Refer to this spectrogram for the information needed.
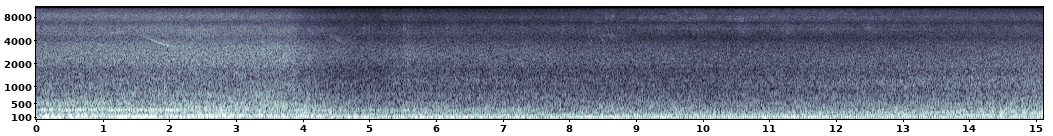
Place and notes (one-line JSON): {"title": "Cl., Bogotá, Colombia - ParkWay Bogotá", "date": "2022-04-16 13:20:00", "description": "Una tarde de Sábado en Semana santa del 2022 en el ParkWay Bogotá - Registrado con Zoom H3-VR / Binaural", "latitude": "4.63", "longitude": "-74.08", "altitude": "2566", "timezone": "America/Bogota"}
